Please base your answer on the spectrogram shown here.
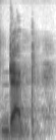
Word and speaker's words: debt: Okay, it's not debt, not D-E-P. You know, if you're owing somebody some money and you have a debt. It's debt, D-E-T. Just throw away the D. You want to get it pronunciation correct. Just throw the D away, the B away, and then say that.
